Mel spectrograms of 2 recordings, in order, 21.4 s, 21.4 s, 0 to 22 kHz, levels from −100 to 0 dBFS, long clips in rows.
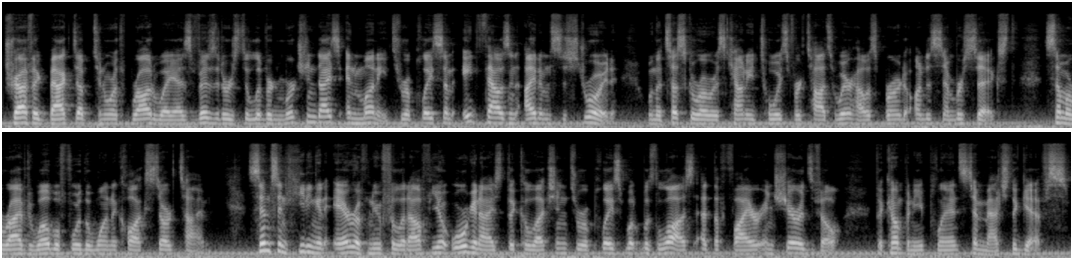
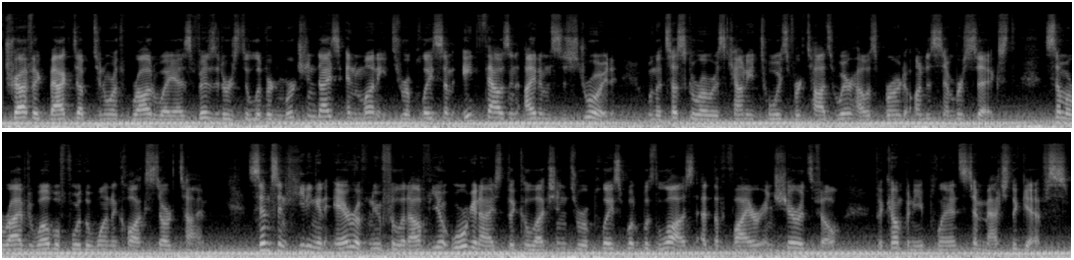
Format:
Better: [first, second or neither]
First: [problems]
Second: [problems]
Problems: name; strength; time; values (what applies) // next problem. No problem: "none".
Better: first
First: low rumble; faint; throughout; 25 dB below the speech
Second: low rumble; loud; throughout; 2 dB below the speech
